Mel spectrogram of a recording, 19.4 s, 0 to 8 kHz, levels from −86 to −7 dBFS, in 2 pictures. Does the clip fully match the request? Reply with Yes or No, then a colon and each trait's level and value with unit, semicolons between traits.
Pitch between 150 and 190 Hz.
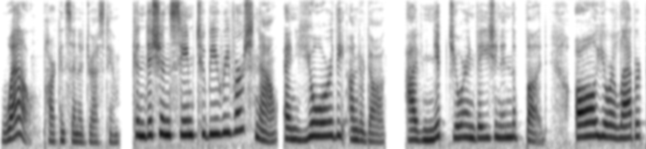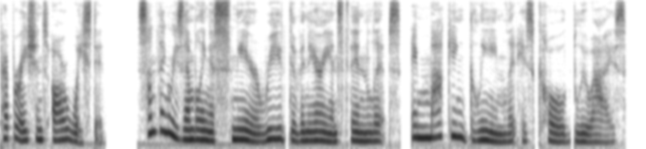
No: high, 200 Hz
